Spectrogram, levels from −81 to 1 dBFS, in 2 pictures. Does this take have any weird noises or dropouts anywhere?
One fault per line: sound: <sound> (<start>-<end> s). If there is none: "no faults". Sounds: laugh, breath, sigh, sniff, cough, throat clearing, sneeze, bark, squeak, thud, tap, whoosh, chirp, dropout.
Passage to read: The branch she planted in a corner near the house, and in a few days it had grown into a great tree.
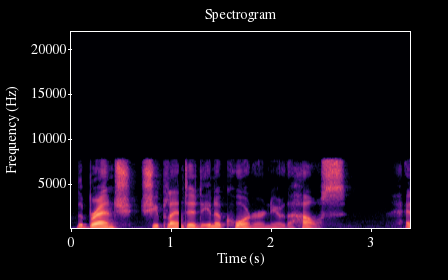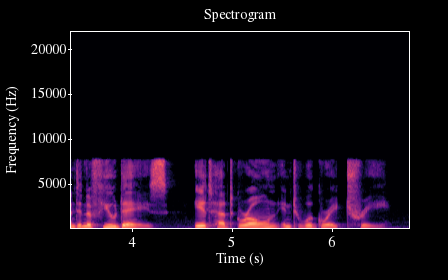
sound: dropout (1.1-1.1 s)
